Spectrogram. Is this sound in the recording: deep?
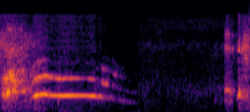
no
